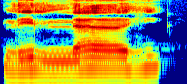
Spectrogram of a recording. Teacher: In the next word, Allah word, we say the last letter Ha from the bottom part of the throat.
